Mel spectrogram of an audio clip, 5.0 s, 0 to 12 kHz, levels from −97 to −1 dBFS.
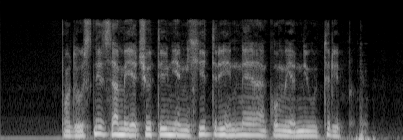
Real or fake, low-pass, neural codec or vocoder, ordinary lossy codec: fake; 7.2 kHz; codec, 16 kHz, 2 kbps, FunCodec, trained on LibriTTS, 25 frames a second; none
